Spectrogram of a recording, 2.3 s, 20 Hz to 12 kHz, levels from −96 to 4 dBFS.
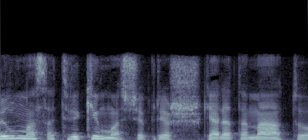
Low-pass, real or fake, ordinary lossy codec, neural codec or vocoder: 7.2 kHz; real; MP3, 64 kbps; none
